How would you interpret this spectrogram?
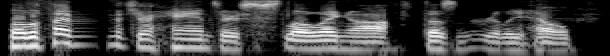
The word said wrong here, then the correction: sloughing: Is that how you pronounce that? – No, it's sloughing.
